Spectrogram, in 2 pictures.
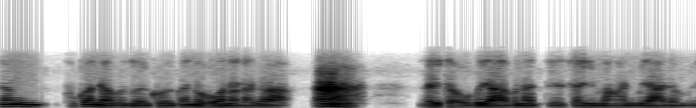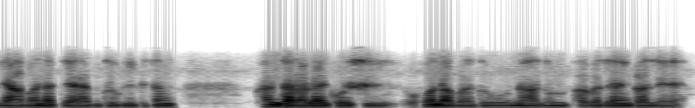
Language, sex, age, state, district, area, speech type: Manipuri, male, 60+, Manipur, Kakching, rural, conversation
